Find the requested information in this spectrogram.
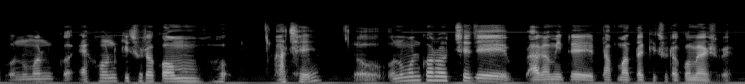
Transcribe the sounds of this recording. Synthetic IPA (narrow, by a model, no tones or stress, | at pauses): o̰numanɛkʰonkit͡ɕʰuʈakɔmɦo | a̰t͡ɕʰet̪o̰o̰numankɔɾaɦotːɕʰed͡ʑea̰ɡamit̪et̪apmat̪ːakit͡ɕʰuʈakomeaʃbḛ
